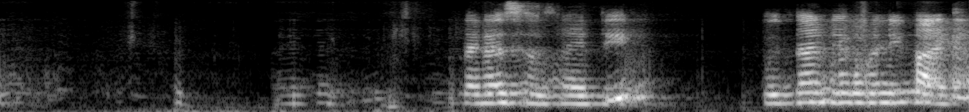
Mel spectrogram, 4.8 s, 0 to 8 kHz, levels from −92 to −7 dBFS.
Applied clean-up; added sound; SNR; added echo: neural mask model DeepFilterNet 3.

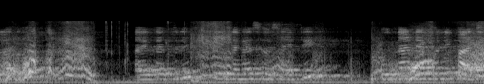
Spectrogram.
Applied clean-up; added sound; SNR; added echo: none; Zipper (clothing); 1 dB; reverberation time 1.4 s.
